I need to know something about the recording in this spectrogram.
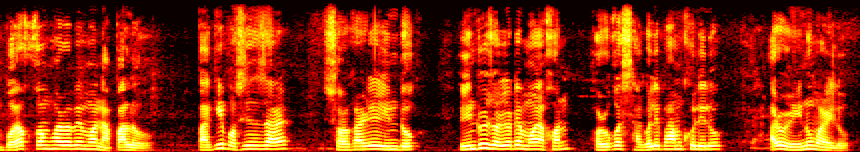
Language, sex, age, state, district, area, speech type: Assamese, male, 18-30, Assam, Dhemaji, rural, spontaneous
